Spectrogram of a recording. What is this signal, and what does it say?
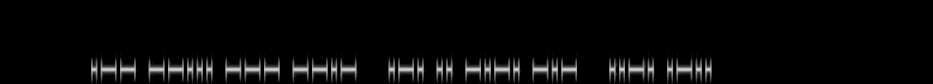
Morse code, heard as a keyed tone, about 25 wpm, 700 Hz. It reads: W7OQ RICK FL
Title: K1USN SST QSO Practice - 25wpm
